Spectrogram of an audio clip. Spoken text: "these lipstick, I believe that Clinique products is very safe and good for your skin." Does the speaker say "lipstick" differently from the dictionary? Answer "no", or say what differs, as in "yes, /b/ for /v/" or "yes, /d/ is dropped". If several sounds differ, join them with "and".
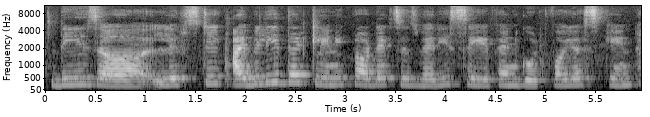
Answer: yes, /f/ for /p/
